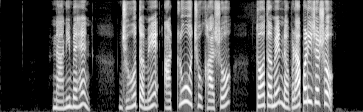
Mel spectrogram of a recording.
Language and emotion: Gujarati, fearful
